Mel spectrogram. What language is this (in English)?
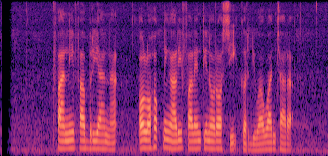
Sundanese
